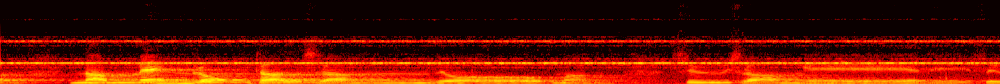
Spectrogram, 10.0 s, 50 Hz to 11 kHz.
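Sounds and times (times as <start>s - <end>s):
faint high-pitched whine: 0.0s - 10.0s
man singing a hymn unaccompanied: 0.0s - 10.0s.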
